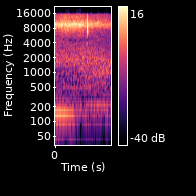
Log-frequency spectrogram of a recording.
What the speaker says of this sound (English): Here comes another car.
